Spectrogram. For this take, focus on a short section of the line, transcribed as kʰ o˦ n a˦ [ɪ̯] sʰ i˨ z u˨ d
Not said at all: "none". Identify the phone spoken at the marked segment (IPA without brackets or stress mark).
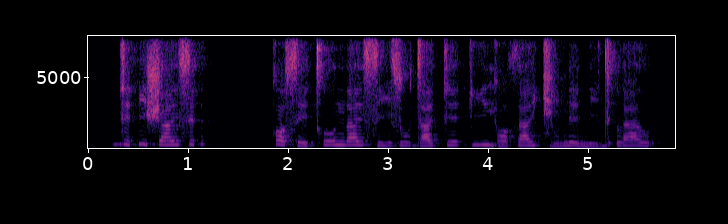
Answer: ɪ̯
